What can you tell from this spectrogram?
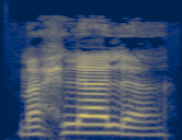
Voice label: "mahla", Archi

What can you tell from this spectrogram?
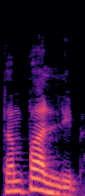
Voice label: "tampallib", Archi

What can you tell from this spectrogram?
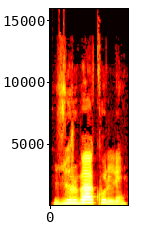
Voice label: "zurbakul", Archi

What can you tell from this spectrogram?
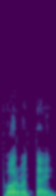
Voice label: "porma", Archi

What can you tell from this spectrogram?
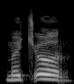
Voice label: "mochior", Archi

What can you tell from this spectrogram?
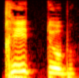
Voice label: "qittub", Archi

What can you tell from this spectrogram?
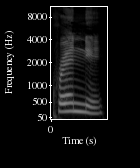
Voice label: "qwein", Archi

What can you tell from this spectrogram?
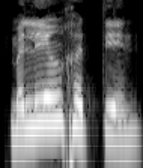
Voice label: "milinxittin", Archi

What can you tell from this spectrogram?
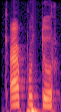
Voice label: "qiaputtur", Archi

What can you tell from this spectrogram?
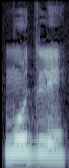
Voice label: "mud", Archi

